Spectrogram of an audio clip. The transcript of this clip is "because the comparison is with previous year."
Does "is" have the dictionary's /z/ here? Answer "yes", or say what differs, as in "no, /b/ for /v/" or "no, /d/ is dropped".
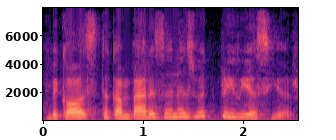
yes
